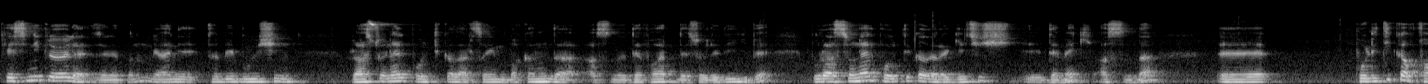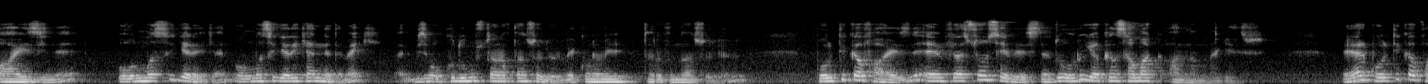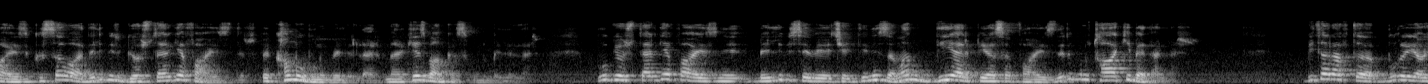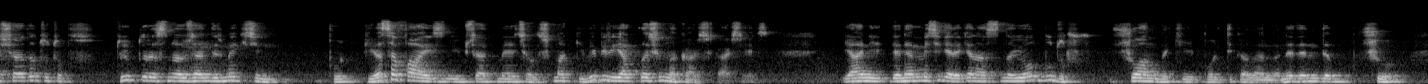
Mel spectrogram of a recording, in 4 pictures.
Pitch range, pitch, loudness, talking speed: 115-160 Hz, 140 Hz, -20 LUFS, 115 wpm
